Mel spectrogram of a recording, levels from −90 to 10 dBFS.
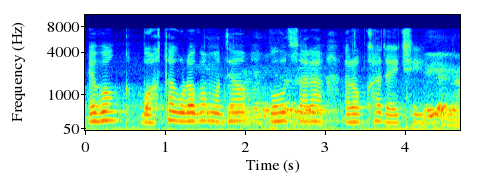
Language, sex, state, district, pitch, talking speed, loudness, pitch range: Odia, female, Odisha, Malkangiri, 205 Hz, 100 wpm, -17 LUFS, 185-210 Hz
